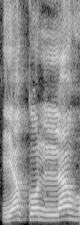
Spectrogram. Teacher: ادغام بلا غنہ ادغام لام کا قاعدہ ہو رہا ہے، یعنی کاف کو لام میں جلد ملا کر پڑھیں گے، غنہ نہیں کریں گے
